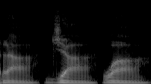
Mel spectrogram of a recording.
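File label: "rajawa", concatenated syllables; Affixing experiment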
